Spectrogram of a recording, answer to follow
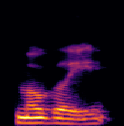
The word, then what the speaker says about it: Mowgli: So Mowgli, that's how you say it, Mowgli speaks up and says to him, finally asks, like, what is this?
